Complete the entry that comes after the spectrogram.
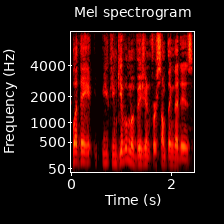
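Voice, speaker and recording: A man's voice: mid-range voice, fast talker, a little mellow, no echo. A man interviewing a martial arts instructor, chatting casually and rambling a bit as he asks questions. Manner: casual, rambling with fillers and restarts. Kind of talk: interview conversation.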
